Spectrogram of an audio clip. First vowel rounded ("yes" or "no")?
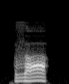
yes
